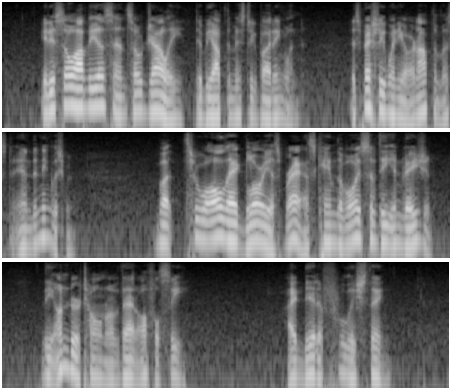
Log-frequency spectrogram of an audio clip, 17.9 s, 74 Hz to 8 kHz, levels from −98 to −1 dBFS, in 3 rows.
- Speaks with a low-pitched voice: Yes, low, 120 Hz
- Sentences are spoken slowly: No, average, 145 wpm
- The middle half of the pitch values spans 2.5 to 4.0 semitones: No, average, 4.6 semitones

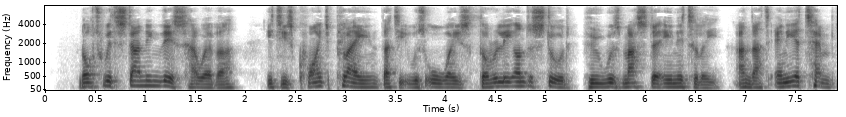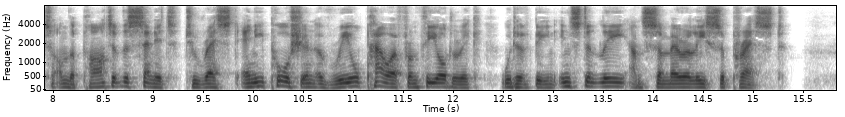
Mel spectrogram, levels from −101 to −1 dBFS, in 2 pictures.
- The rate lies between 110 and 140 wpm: No, average, 165 wpm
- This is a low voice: Yes, low, 125 Hz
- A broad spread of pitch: No, average, 3.6 semitones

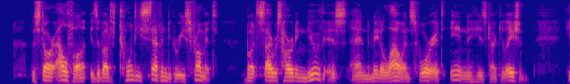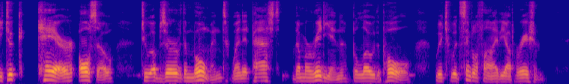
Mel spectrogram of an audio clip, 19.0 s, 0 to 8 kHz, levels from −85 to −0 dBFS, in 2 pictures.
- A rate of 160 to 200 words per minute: No, average, 140 wpm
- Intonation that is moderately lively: Yes, average, 4.7 semitones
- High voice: No, low, 125 Hz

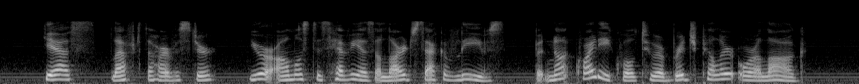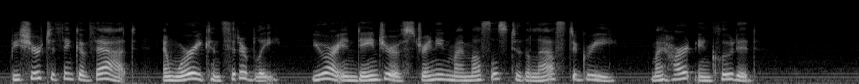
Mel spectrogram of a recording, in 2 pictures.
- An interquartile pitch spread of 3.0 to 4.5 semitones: Yes, average, 3.9 semitones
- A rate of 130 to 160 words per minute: No, average, 175 wpm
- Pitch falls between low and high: No, high, 205 Hz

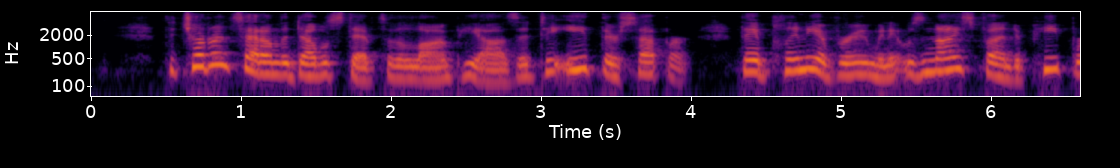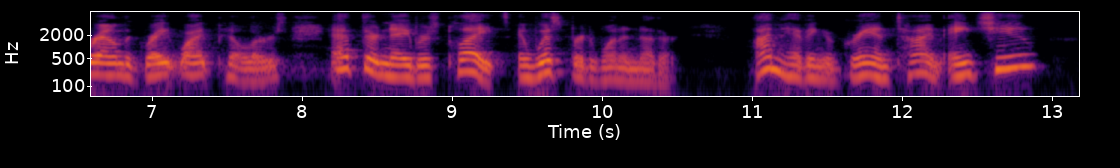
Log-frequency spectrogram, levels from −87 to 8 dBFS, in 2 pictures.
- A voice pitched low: No, high, 205 Hz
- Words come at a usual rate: No, fast, 220 wpm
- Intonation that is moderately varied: No, wide, 6.2 semitones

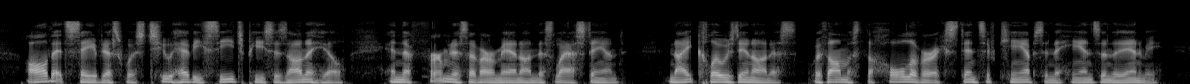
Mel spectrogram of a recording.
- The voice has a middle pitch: No, low, 100 Hz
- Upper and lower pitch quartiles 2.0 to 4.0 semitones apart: Yes, average, 2.8 semitones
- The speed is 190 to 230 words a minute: Yes, fast, 205 wpm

